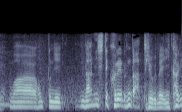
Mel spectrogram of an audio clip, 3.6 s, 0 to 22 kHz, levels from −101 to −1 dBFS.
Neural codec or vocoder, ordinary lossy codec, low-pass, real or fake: none; none; 7.2 kHz; real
